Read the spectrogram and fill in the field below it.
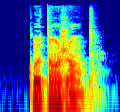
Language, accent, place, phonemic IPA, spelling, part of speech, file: French, France, Lyon, /ko.tɑ̃.ʒɑ̃t/, cotangente, noun, LL-Q150 (fra)-cotangente.wav
- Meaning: cotangent (trigonometric function)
